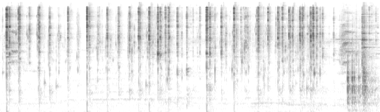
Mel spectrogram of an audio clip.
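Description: Quick, irregular clinks of a utensil beating salted egg in a bowl, close and fairly quiet, with a brief denser burst of scraping near the end.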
